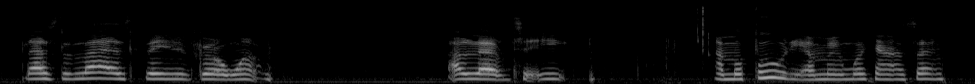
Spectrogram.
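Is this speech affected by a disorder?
Yes: ALS; affects hands.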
